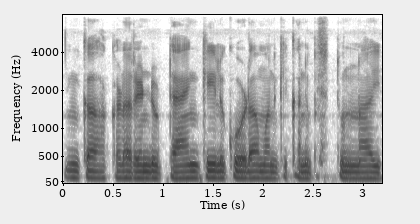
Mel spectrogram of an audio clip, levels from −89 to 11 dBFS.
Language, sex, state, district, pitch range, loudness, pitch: Telugu, male, Telangana, Mahabubabad, 115-120 Hz, -17 LUFS, 115 Hz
